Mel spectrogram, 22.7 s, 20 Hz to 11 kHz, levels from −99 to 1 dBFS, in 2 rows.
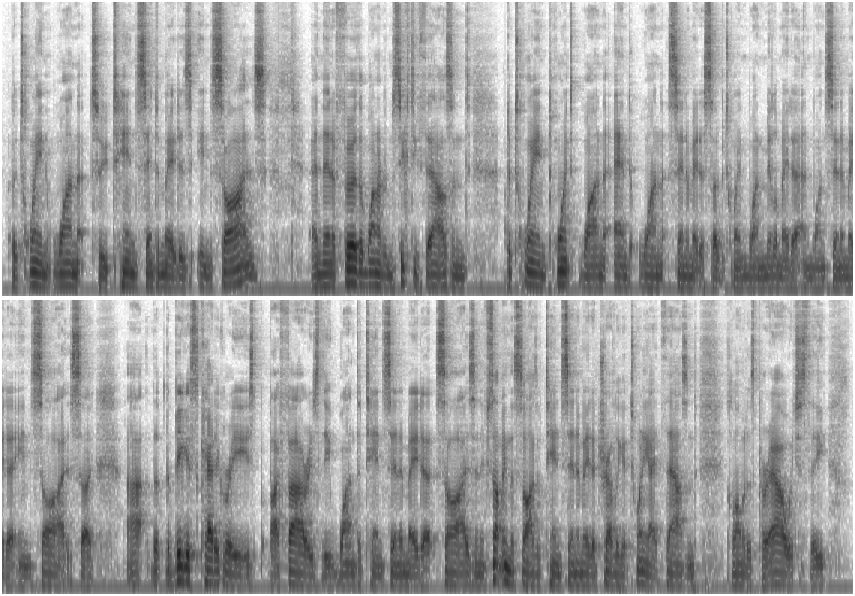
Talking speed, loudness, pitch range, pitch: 155 wpm, -24 LUFS, 80-95 Hz, 90 Hz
